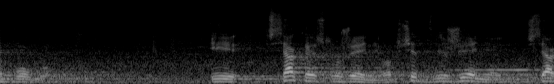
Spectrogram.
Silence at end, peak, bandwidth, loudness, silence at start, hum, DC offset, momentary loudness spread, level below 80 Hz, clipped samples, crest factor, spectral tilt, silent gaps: 0 s; -16 dBFS; 16 kHz; -35 LUFS; 0 s; none; under 0.1%; 17 LU; -56 dBFS; under 0.1%; 20 dB; -6.5 dB/octave; none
